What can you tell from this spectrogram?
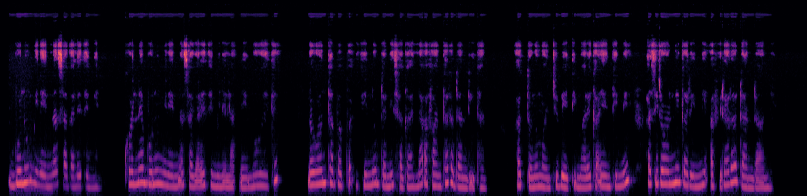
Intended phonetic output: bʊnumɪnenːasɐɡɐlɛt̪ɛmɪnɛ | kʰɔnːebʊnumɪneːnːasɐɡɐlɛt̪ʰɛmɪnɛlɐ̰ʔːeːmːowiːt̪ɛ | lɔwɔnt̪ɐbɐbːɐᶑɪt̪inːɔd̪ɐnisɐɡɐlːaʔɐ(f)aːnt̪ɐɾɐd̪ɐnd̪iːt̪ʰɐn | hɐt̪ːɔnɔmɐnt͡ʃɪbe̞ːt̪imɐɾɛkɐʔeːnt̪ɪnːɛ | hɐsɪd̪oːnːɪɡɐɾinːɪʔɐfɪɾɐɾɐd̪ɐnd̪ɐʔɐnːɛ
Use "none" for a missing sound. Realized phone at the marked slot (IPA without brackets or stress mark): f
